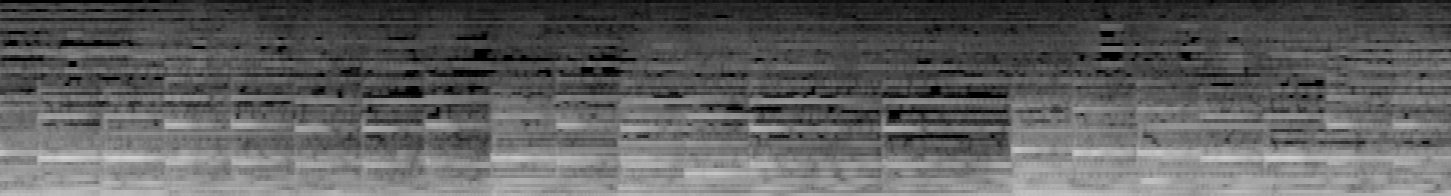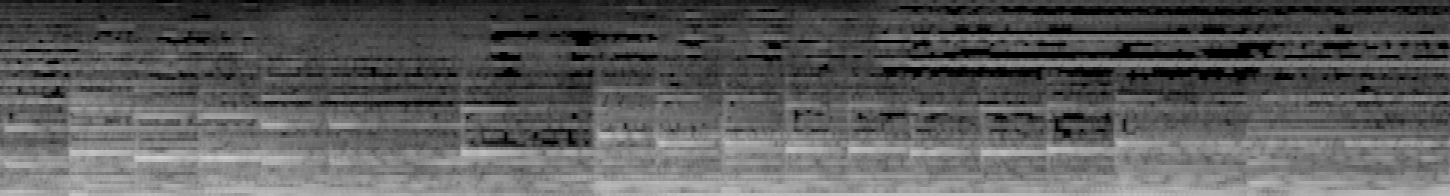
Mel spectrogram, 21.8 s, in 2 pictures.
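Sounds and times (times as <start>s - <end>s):
soft piano music: 0.0s - 21.7s.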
